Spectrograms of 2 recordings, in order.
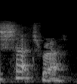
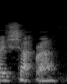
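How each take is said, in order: First: The T sounds are clearly pronounced. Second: The T sounds are dropped.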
